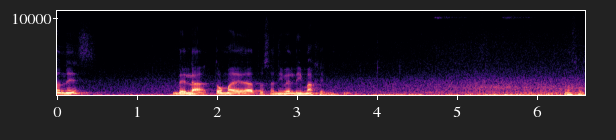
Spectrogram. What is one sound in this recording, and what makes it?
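A man lectures calmly through a microphone.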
